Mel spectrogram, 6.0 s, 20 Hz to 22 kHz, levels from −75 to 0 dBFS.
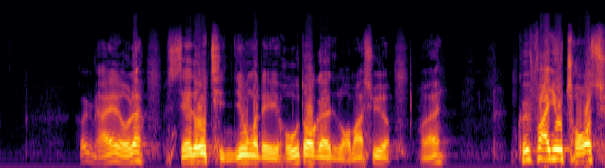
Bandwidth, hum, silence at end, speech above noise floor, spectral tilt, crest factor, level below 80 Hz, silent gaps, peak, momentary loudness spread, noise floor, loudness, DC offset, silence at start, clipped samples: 12.5 kHz; none; 0 s; 44 dB; -5.5 dB/octave; 12 dB; -50 dBFS; none; 0 dBFS; 13 LU; -54 dBFS; -11 LUFS; under 0.1%; 0.8 s; 0.6%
